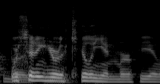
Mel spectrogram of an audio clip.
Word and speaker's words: Cillian: So I think it's pronounced Oona. But I'm not 100% sure on that. But Cillian Murphy is how you say Cillian Murphy.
